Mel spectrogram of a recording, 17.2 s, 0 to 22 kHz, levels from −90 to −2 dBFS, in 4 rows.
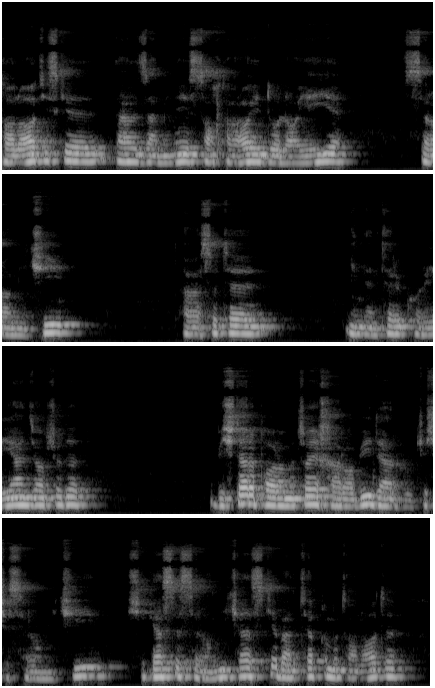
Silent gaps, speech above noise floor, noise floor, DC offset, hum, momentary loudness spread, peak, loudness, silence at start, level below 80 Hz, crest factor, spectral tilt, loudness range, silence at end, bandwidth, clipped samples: none; 51 dB; -87 dBFS; under 0.1%; none; 13 LU; -20 dBFS; -37 LUFS; 0 s; -74 dBFS; 18 dB; -6.5 dB/octave; 5 LU; 0.25 s; 13.5 kHz; under 0.1%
